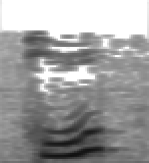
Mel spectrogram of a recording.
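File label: "湖", Mandarin Chinese; chinese-flashcards; hsk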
